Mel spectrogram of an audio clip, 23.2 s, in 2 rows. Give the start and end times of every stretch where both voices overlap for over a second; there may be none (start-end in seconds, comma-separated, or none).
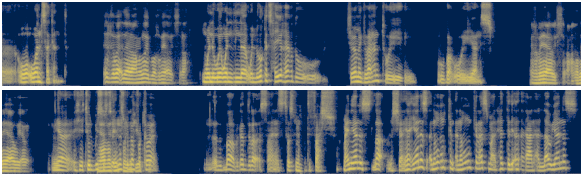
13.5-14.7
